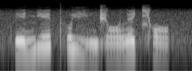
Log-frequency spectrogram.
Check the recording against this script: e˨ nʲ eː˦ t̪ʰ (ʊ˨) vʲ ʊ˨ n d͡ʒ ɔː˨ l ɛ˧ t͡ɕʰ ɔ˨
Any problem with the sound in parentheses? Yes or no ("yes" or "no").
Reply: yes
